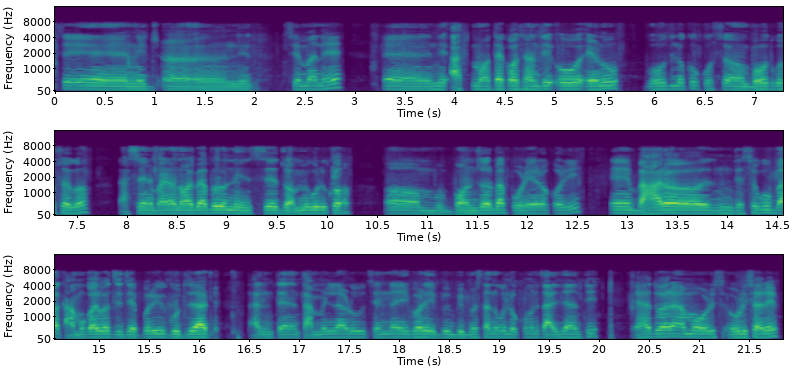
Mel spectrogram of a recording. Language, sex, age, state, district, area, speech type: Odia, male, 18-30, Odisha, Ganjam, rural, spontaneous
